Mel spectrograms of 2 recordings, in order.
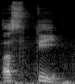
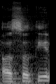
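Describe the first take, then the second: First: The s and t are joined with no vowel. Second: A vowel is heard between the s and t. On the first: The speaker calls it right. "हे अस्ती" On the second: The speaker calls it wrong. "असती नाही"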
